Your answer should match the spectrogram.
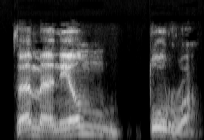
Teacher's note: ضاد أولا ثم طاء، لا ندغم الضاد في الطاء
